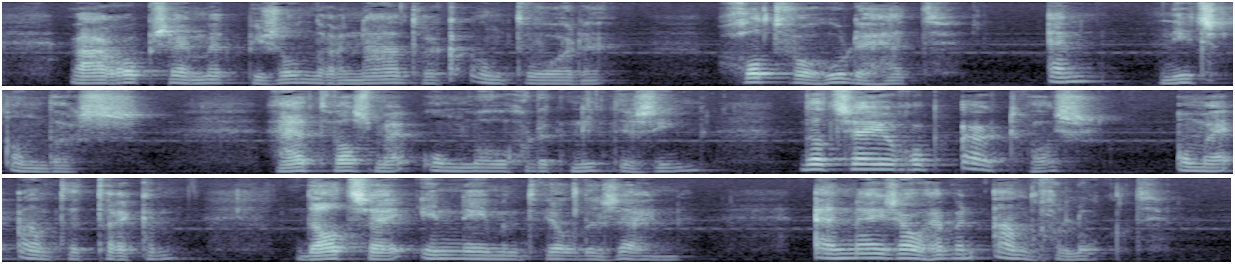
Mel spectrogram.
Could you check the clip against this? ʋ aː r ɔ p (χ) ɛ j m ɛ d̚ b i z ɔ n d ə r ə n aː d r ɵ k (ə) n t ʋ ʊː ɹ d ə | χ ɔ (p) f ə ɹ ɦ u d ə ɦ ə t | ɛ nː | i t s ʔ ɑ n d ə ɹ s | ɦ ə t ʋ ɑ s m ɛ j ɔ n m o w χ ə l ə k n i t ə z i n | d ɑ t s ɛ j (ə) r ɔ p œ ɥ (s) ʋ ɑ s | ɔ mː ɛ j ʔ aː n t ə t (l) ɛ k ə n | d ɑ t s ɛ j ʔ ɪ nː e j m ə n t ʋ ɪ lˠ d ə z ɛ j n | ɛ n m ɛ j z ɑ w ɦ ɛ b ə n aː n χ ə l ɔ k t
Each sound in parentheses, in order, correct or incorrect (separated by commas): incorrect, incorrect, incorrect, correct, incorrect, incorrect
